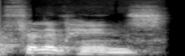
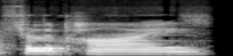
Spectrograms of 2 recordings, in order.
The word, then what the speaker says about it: Philippines: Moving on to another country, that is the Philippines. Yeah, don't say the Philippines because that's not correct. So we need to say Philippines.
